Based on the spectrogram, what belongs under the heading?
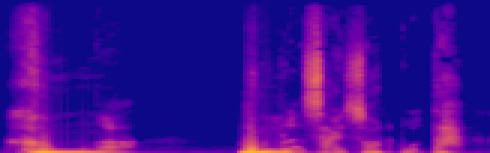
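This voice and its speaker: A man's voice: huge pitch swings, warm tone, slightly rough, exaggerated voice. A man doing a grave elderly exorcist. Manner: low, grave, measured. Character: calm elderly male exorcist master, grave.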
